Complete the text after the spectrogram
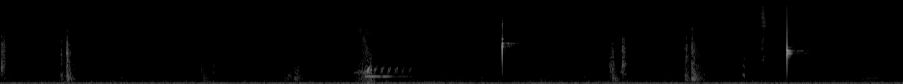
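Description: Short soft clicks and chimes from a computer game sound now and then.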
